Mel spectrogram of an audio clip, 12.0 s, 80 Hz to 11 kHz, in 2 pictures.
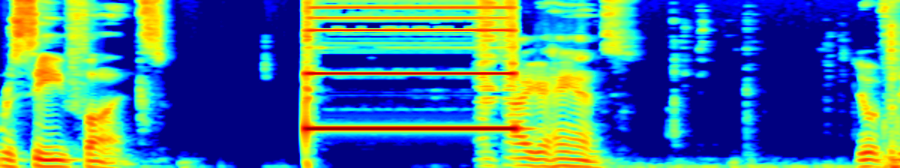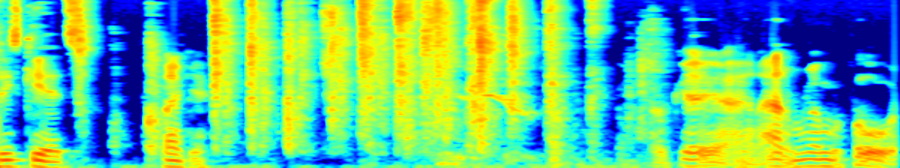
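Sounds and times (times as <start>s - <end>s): people clapping: 7.0s - 10.4s.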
